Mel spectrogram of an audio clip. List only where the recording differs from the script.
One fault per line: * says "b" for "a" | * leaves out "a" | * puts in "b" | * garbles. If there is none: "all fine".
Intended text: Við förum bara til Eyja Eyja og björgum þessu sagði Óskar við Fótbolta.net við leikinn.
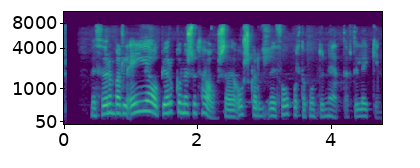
* leaves out "Eyja"
* puts in "þá"
* says "eftir" for "við"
